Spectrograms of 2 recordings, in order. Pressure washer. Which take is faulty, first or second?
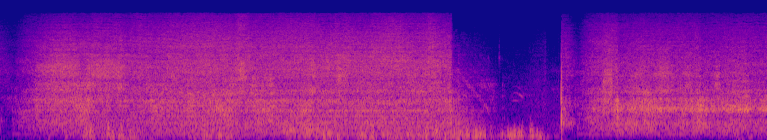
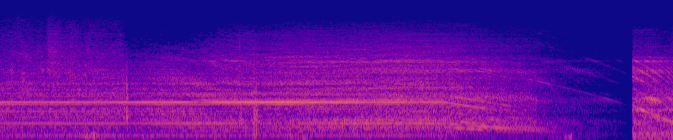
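second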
